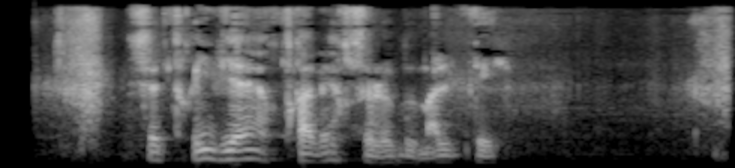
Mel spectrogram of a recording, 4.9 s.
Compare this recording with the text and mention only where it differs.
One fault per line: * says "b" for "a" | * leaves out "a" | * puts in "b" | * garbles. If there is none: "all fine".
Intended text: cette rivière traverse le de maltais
all fine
